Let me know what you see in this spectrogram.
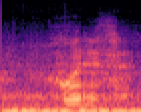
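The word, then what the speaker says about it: курица: Kuritsa.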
